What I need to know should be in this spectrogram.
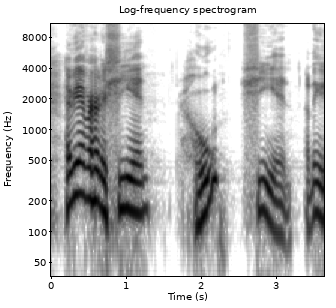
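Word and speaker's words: Shein: see what happens see who knows that is pronounced Sheen okay s-h-e-i-nounced sheen sheen my bad my bad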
